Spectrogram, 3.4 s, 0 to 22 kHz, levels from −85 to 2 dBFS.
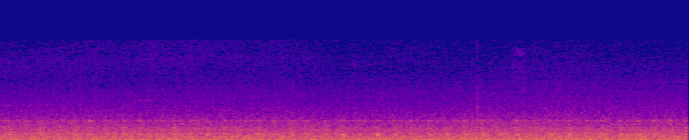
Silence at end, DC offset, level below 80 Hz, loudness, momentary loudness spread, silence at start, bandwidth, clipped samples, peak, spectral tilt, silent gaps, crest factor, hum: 0 s; under 0.1%; -50 dBFS; -33 LUFS; 1 LU; 0 s; 16 kHz; under 0.1%; -18 dBFS; -6 dB/octave; none; 14 dB; none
